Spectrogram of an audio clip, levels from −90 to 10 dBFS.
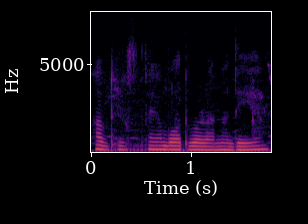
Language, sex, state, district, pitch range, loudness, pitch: Hindi, female, Bihar, Saran, 195-210 Hz, -37 LUFS, 205 Hz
